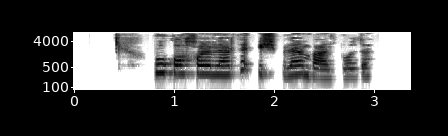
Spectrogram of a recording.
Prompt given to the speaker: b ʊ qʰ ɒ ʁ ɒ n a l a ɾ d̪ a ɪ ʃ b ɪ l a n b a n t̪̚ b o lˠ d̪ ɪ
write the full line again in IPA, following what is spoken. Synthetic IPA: b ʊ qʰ ɒ χ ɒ n a l a ɾ d̪ a ɪ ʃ b ɪ l a n b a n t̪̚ b o lˠ d̪ ɪ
